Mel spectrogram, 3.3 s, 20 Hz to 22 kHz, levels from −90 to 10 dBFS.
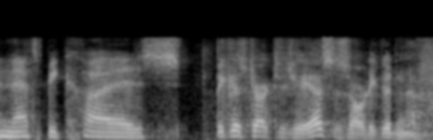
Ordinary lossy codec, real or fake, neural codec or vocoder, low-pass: AAC, 32 kbps; fake; codec, 16 kHz, 8 kbps, FreqCodec, smaller model; 7.2 kHz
